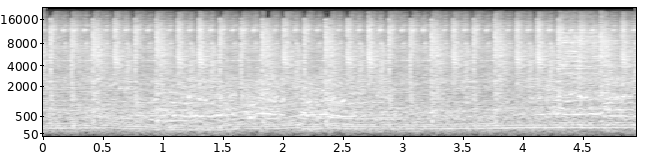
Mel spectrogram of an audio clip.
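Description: A Honda CRX drives in the racing video game Juiced, its engine droning steadily and close throughout with a rising and falling pitch, a constant loud mechanical hum without pause.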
